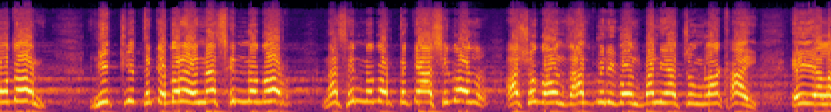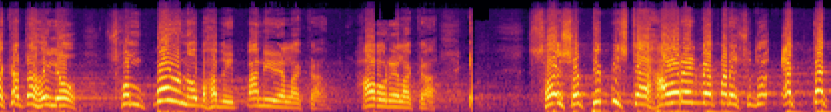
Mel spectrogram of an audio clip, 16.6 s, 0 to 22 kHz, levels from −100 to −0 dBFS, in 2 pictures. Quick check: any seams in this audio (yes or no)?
yes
